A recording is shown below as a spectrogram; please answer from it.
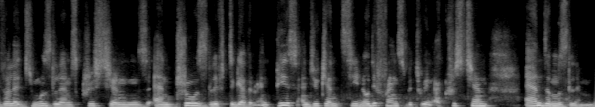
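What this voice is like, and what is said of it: Arab accent speaking English. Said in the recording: “people like are confused a little bit about my accent... where's the accent from? ... I'm an Arab”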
